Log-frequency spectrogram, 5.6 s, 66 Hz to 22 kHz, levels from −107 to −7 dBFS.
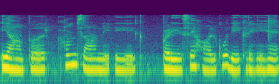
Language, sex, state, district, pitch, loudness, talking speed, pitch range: Hindi, female, Chhattisgarh, Raipur, 185 Hz, -17 LUFS, 130 wpm, 180-200 Hz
